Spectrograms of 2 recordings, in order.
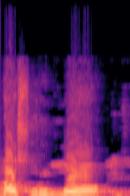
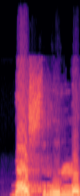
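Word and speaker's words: نصر الله: ইযা জাআ নাসরুল্লাহ, যখন আল্লাহর পক্ষ থেকে সাহায্য আসবে। ওখানে নাস সাদ উচ্চারণ না করি আমরা যদি নাসরুল্লাহ পড়ি, সিন উচ্চারণ করি, তখন এর অর্থ হবে শকুন।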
